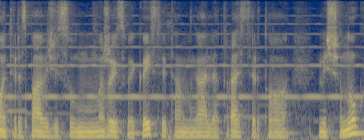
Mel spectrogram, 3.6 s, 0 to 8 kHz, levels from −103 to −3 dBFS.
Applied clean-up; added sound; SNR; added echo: none; Wind instrument, woodwind instrument; 14 dB; none.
